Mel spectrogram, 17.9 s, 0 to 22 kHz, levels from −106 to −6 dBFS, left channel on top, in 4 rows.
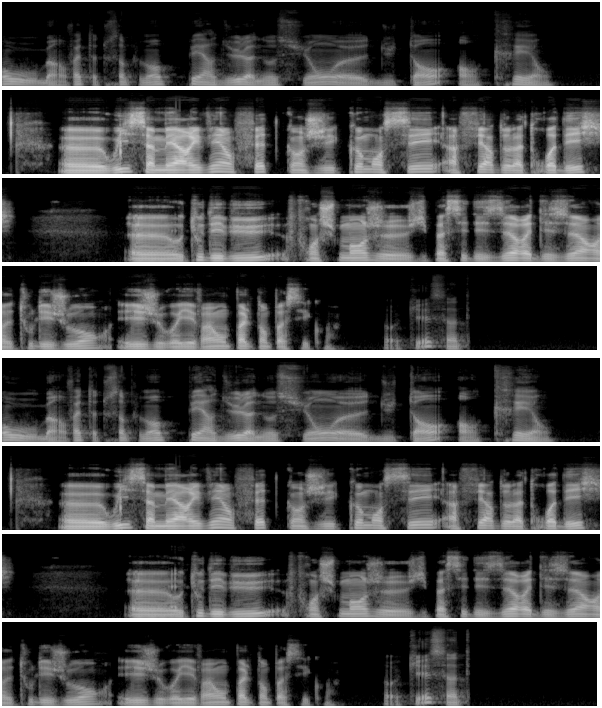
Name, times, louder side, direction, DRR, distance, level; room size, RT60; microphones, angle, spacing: voice 1, 0.0-4.1 10.0-10.3 16.3-17.0, right 3 dB, 65° right, 1.3 m, -46 dB
voice 2, 4.6-9.1 9.9-15.8, left 6 dB, 35° left, 0.5 m, -35 dB
head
